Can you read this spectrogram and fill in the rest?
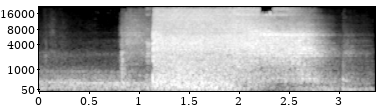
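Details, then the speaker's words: Freightliner truck after the leaking brake chamber was replaced with a new one, brakes released: one sharp hiss of about 1.5 seconds, then quiet with no leak at the quick release valve; normal parking brake exhaust. "we're gonna see this valve it's still going to be leaking or not there it is there's no leak and looks like we're good to go lock it down"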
